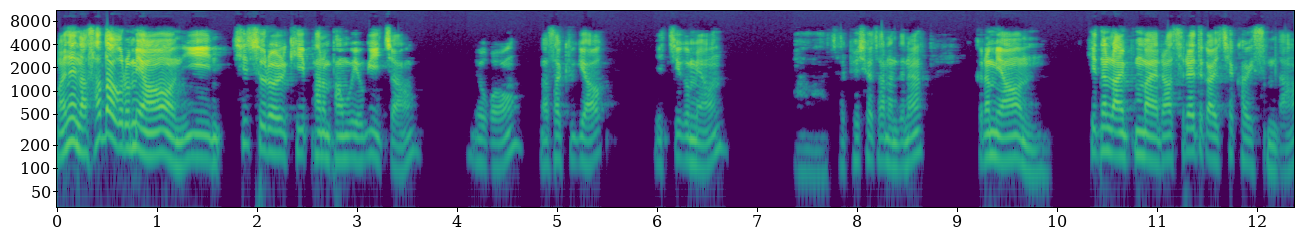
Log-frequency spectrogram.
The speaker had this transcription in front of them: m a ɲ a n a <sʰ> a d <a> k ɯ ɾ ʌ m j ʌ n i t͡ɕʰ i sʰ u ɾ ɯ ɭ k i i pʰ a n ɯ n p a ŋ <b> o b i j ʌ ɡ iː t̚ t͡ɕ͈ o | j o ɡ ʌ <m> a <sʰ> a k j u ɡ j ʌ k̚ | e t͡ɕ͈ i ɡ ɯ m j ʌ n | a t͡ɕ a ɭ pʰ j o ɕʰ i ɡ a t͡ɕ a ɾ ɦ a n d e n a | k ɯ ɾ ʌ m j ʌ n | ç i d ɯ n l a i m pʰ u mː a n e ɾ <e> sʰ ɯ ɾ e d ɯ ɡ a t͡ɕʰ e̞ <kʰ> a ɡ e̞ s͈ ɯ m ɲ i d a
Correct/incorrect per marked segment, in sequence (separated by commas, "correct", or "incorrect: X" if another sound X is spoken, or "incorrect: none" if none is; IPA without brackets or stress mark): correct, correct, correct, incorrect: n, correct, incorrect: a, correct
